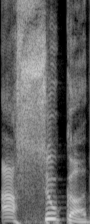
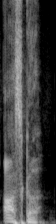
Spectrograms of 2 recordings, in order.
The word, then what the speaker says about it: Asuka: He just mispronounced her name when he called her Auka that time. Come on, dude. Bro, there's casual wrestling fans that that that know how to pronounce it as Asuka, right?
